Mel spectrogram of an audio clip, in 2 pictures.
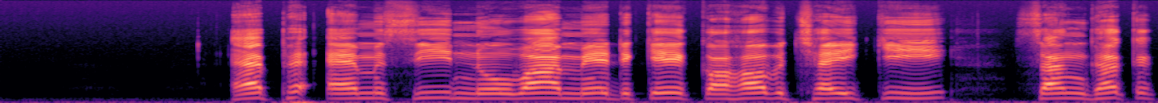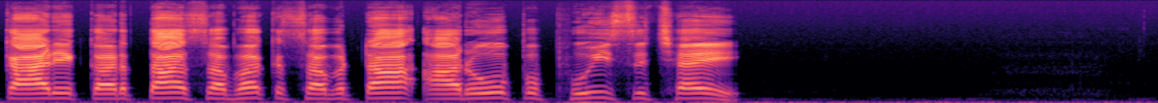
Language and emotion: Maithili, neutral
